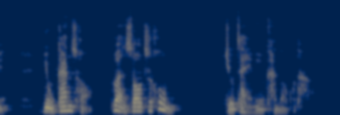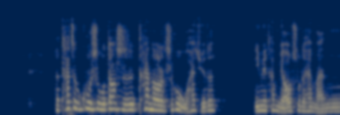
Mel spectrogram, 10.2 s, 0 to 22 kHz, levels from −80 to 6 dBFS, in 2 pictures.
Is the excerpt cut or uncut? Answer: cut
